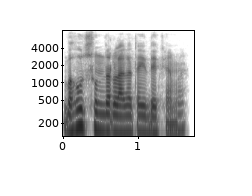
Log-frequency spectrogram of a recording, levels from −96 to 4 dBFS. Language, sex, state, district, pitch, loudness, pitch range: Bhojpuri, male, Bihar, Saran, 140 Hz, -20 LUFS, 135-155 Hz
